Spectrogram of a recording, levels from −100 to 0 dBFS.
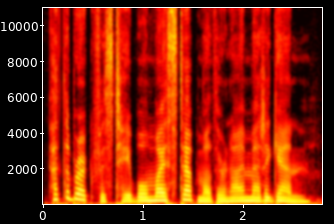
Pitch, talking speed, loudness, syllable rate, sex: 200 Hz, 215 wpm, -17 LUFS, 6.0 syllables/s, female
